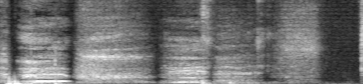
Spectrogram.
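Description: Audible deep breathing, taken to decompress: slow airy inhales and exhales alternate over a few seconds, fairly loud and breathy, ending with a couple of short, fainter puffs of air.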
